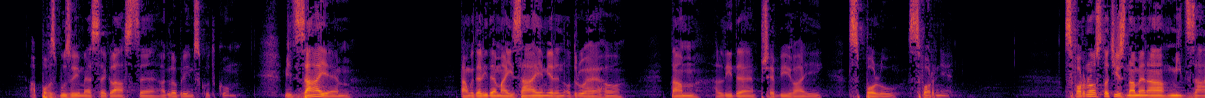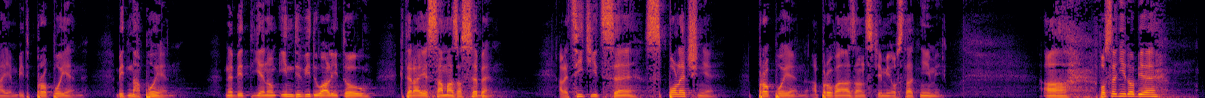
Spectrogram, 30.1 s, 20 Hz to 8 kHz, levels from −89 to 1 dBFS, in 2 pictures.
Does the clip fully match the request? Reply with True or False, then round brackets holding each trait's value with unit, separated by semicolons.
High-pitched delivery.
False (115 Hz)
